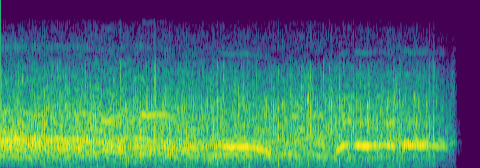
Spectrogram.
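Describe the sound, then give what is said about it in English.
A crowd applauds steadily for several seconds for President Obama, dense clapping with a few whoops and cheers rising over it, then the sound stops abruptly. “You know, he's going to go out there and do those things for poor people, but of course they're not going to applaud him, but we will right now.”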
